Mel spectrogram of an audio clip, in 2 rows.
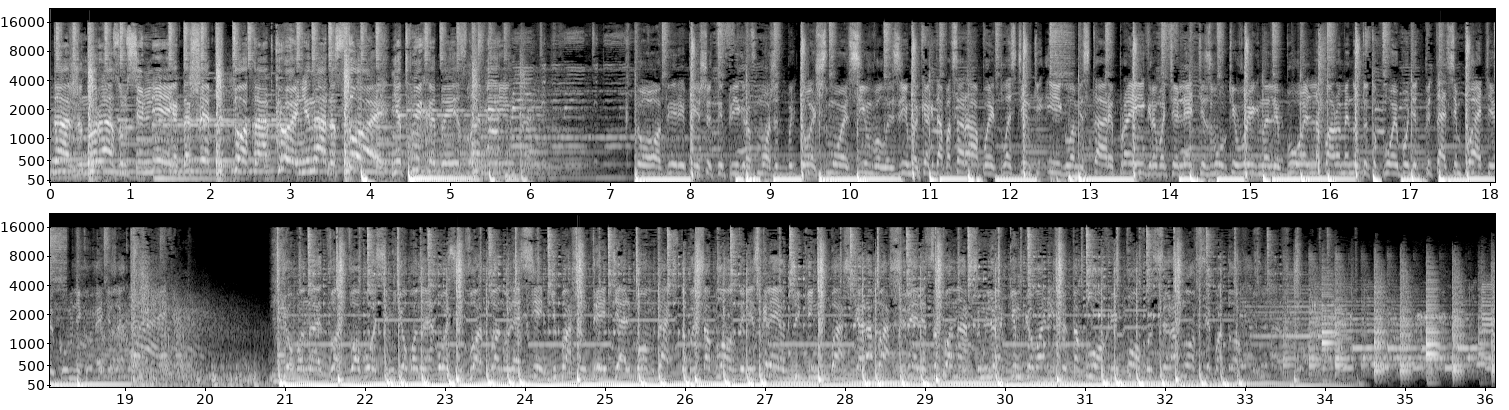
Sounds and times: Music: 0:00.0 - 0:19.7, 0:20.8 - 0:36.1.

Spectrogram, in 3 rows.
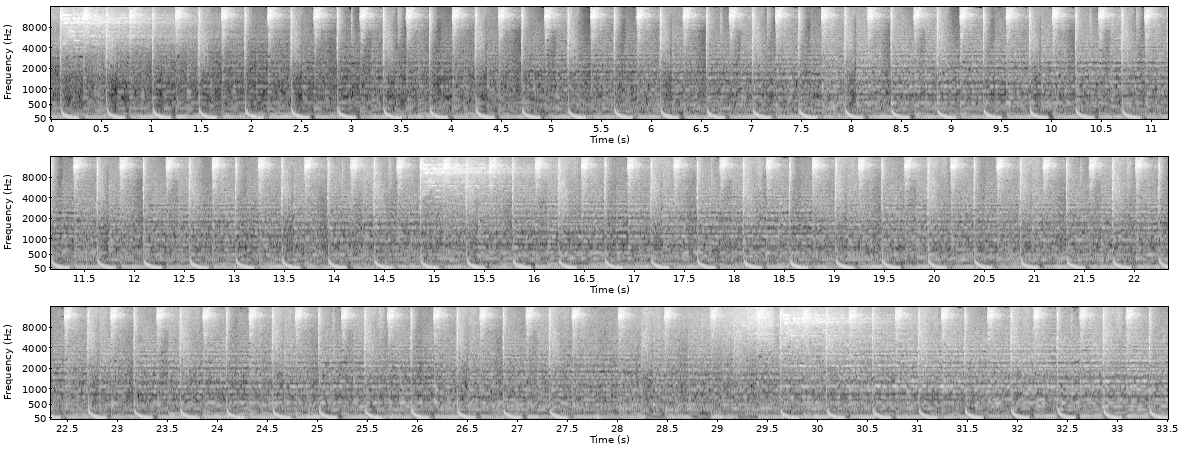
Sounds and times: Music: 0:00.0 - 0:33.5.

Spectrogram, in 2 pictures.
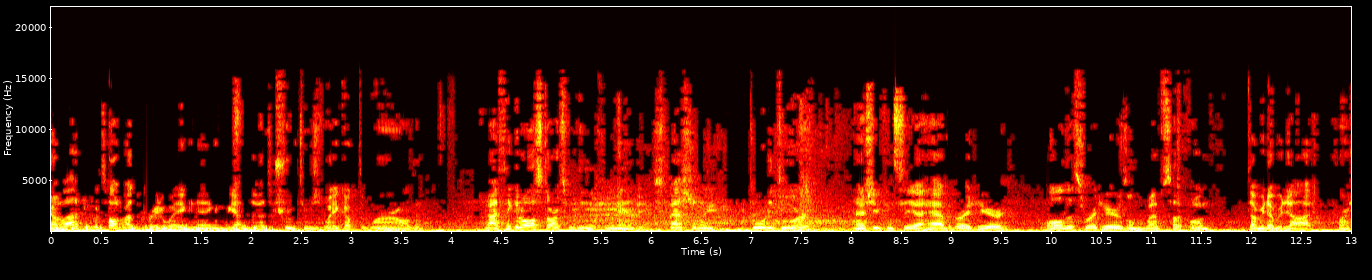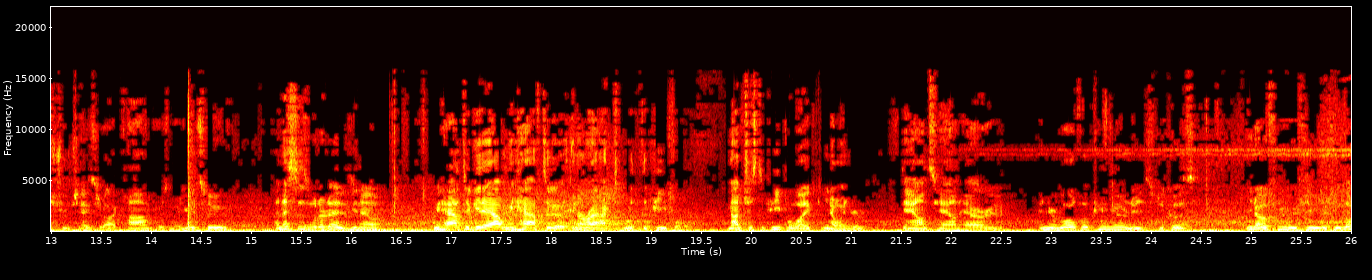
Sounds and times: Speech: 0:00.0 - 0:26.0.

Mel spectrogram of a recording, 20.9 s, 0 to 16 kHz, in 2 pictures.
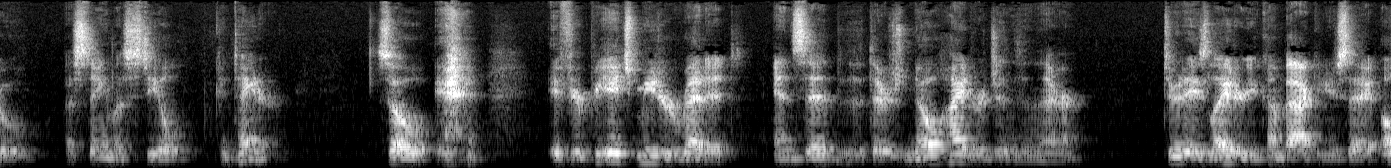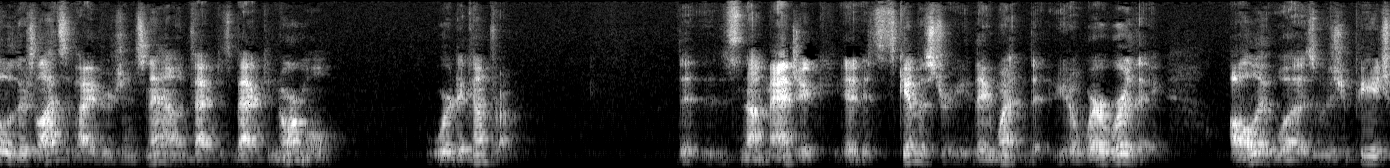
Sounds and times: Speech: 0:00.0 - 0:02.2, 0:02.8 - 0:13.0, 0:13.6 - 0:14.4, 0:15.5 - 0:20.8
Inside, small room: 0:00.0 - 0:20.8.

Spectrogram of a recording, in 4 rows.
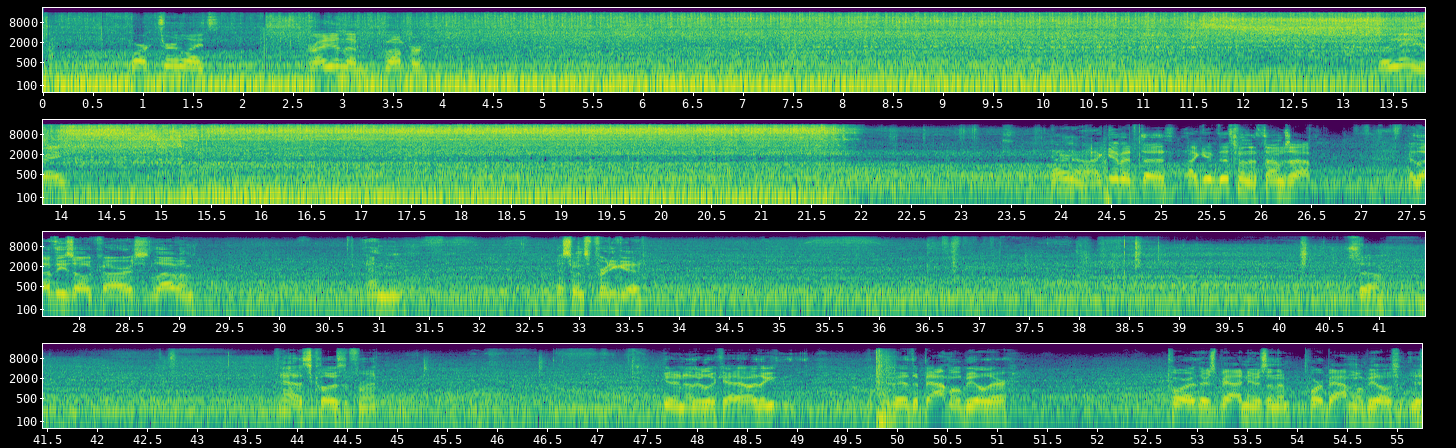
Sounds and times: Car: 0:00.0 - 0:55.2
Idling: 0:00.0 - 0:55.2
Outside, urban or manmade: 0:00.0 - 0:55.2
Speech: 0:00.8 - 0:01.8, 0:02.6 - 0:03.9, 0:13.3 - 0:14.1, 0:23.9 - 0:26.6, 0:27.4 - 0:29.2, 0:30.8 - 0:31.3, 0:32.8 - 0:33.7, 0:40.7 - 0:41.2, 0:43.8 - 0:44.9, 0:47.6 - 0:49.0, 0:49.8 - 0:51.2, 0:52.7 - 0:55.2.

